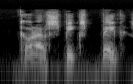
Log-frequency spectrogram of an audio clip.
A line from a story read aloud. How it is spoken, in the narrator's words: sneered a young one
